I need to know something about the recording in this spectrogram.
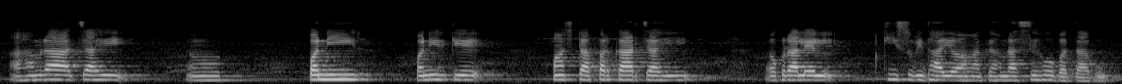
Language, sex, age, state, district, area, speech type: Maithili, female, 30-45, Bihar, Madhepura, urban, spontaneous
